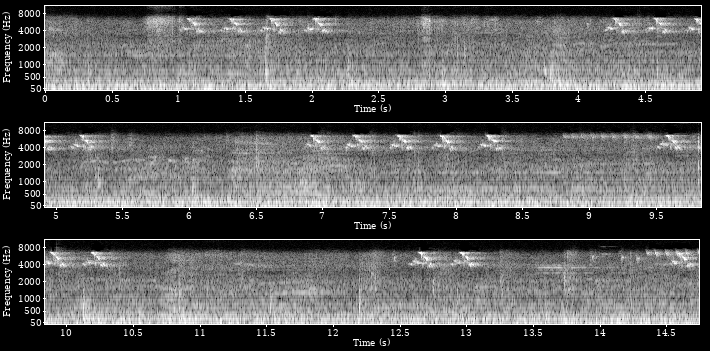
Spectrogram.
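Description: A small bird chirping in quick runs of four or five high notes, a run every two to three seconds, over steady background noise.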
